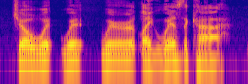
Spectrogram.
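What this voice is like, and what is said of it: Thick exaggerated Boston accent. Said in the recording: “the Boston accent's so bad ... when you go too thick ... All right, yeah, that was too thick”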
